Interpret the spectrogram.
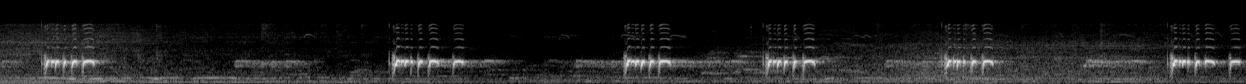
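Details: Local zebra dove in full song, played as a lure so other zebra doves call back: six quick, bubbling coo phrases at fairly regular intervals of about two seconds, with soft steady tones underneath.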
